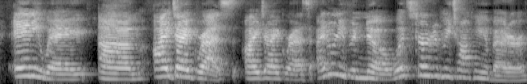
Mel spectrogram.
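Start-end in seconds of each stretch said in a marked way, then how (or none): none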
